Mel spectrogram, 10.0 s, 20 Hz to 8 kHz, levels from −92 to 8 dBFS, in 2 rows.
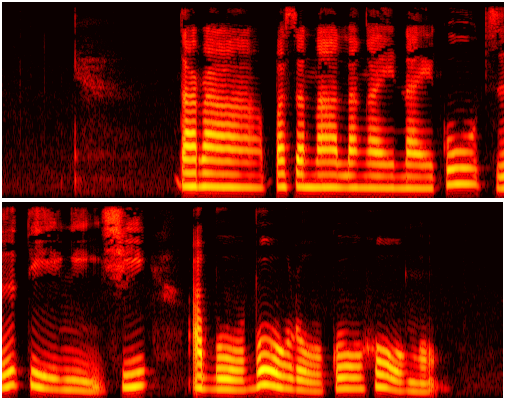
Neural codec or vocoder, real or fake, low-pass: none; real; 7.2 kHz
